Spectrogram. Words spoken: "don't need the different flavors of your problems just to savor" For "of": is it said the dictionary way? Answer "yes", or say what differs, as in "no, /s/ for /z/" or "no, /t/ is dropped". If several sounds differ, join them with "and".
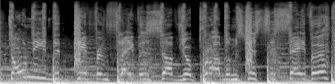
yes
